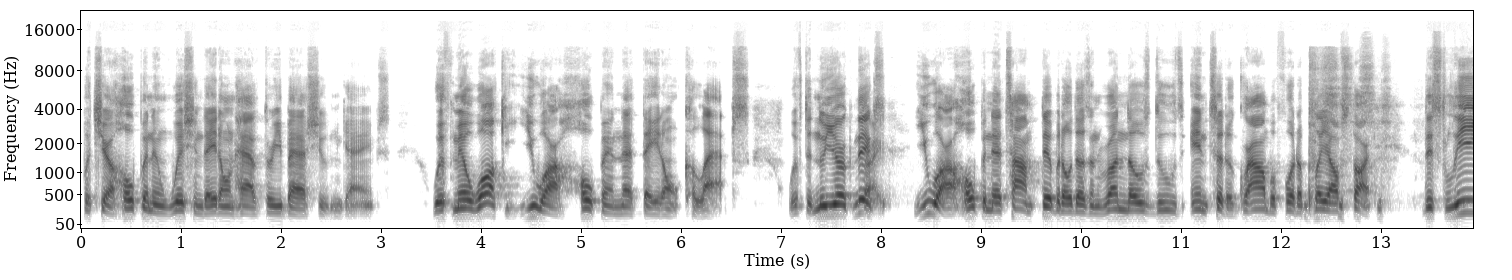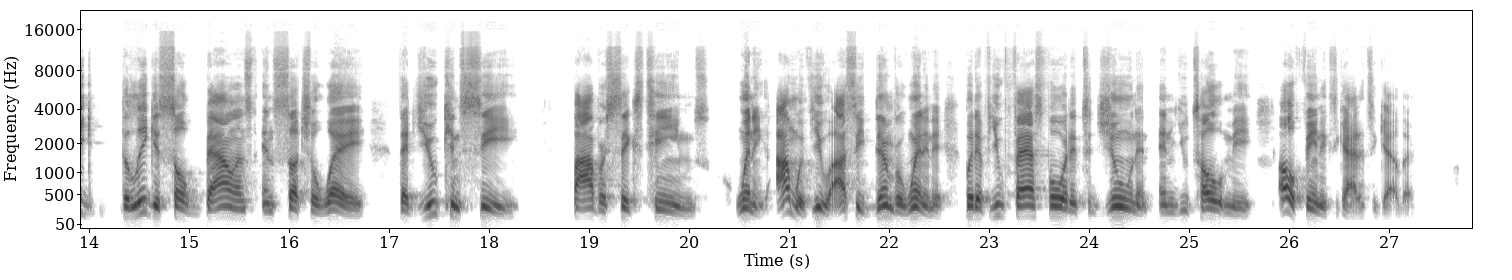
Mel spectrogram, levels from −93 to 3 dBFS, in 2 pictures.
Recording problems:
thin; somewhat; fading below 300 Hz

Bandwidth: 18.5 kHz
